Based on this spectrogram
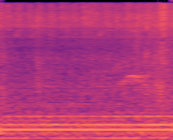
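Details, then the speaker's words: Washing machine after technician replaced the hose; it had stopped spinning, now spin-tested: steady even low hum, no knocking, scraping or wobble; normal spin cycle. "Ó, tá centrifugando. Tá vendo? Tá ouvindo o barulhinho? Tá centrifugando. E show de bola, gente."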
